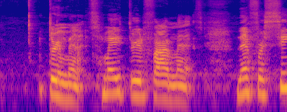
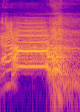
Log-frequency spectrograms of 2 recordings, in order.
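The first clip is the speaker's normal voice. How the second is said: very high, loud comic scream; mock scream; 8 dB louder than usual. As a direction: shriek it as a joke. Retold reaction to the boyfriend.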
